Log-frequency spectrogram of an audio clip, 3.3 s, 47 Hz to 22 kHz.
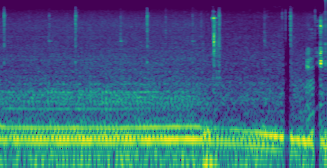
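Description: A 5.8 V8 engine in a vehicle revving hard under fast acceleration, a loud close rumbling roar whose pitch climbs steadily, with brief dropouts near the end.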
